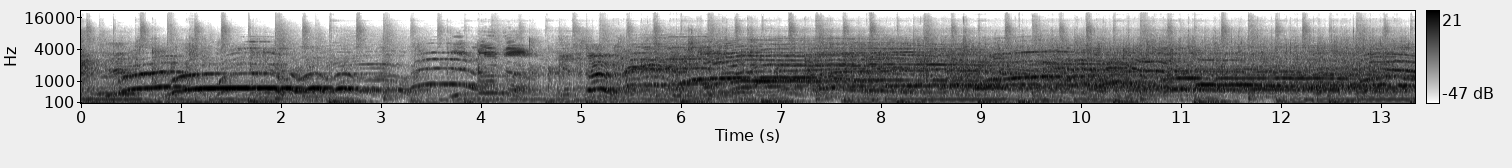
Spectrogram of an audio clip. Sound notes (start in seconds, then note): 0.1 cheering; 6.4 cheering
